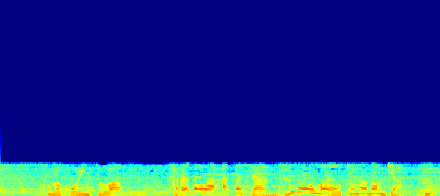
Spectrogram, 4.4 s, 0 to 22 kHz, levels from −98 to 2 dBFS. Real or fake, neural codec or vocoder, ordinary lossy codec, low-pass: real; none; none; 3.6 kHz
